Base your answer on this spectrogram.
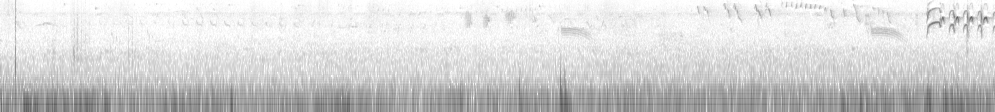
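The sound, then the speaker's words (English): An unbanded Camptostoma tyrannulet, one of a pair at a nest and tentatively identified as a Camptostoma species, singing: thin, high-pitched whistled notes and short descending trills, repeated in bursts over a steady low background rumble, with no voices. “Now here are some recordings of the unbanded bird, which is still present and singing.”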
